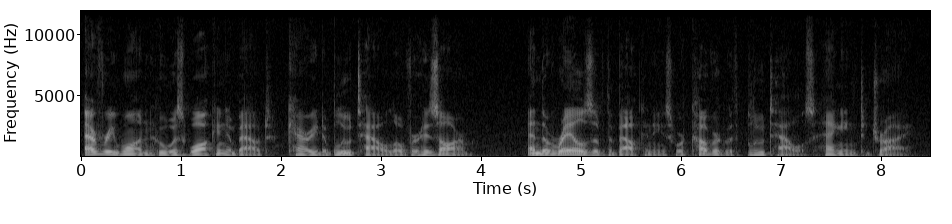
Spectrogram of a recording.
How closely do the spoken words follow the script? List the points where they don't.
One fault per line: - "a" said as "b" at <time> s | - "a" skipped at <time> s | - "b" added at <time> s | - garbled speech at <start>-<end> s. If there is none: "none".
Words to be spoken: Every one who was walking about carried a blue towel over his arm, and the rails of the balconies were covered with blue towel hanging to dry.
- "towel" said as "towels" at 6.8 s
